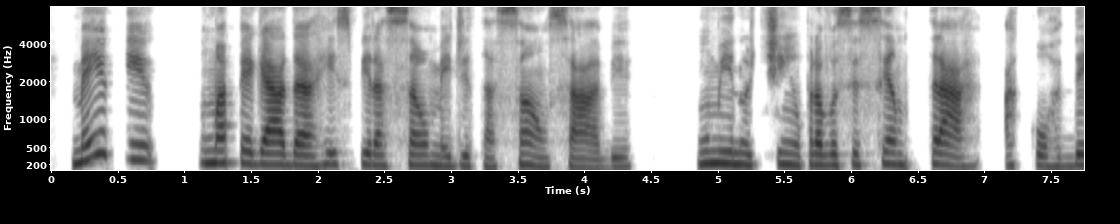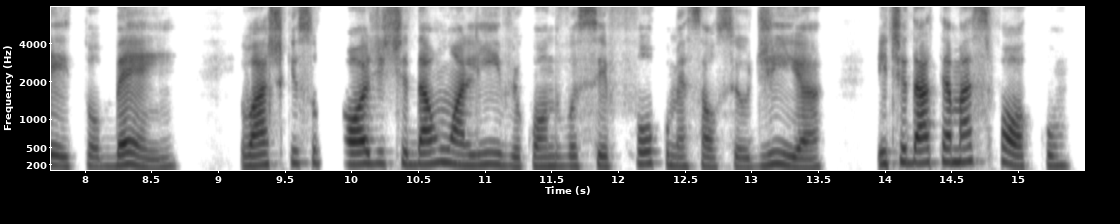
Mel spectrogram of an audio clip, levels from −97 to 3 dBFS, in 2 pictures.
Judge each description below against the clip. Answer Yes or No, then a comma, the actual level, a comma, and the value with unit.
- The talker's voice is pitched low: No, high, 190 Hz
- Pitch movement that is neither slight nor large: Yes, average, 3.5 semitones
